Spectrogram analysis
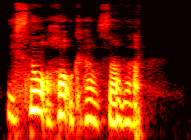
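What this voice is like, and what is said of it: Mocking funny voice. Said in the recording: “I keep putting a funny voice on whenever I say it”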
